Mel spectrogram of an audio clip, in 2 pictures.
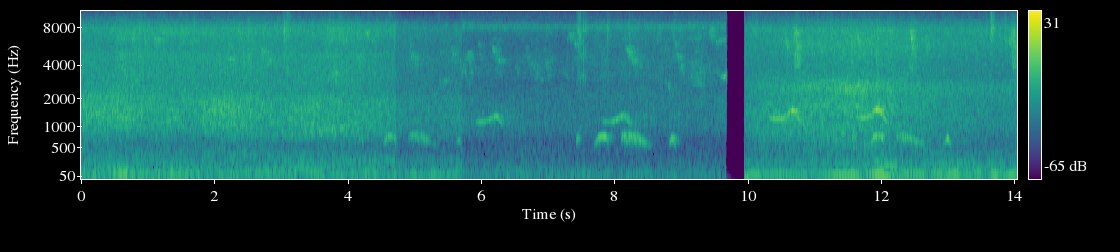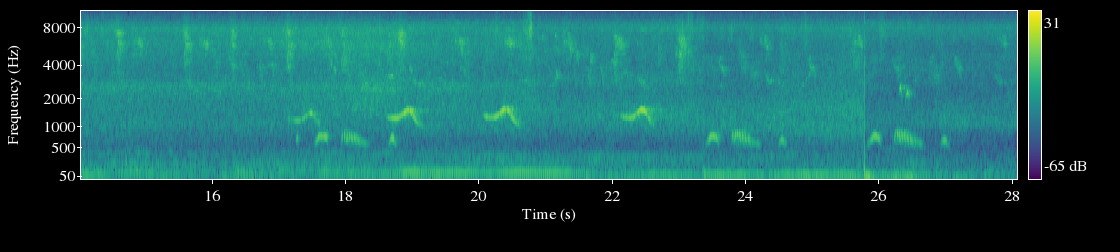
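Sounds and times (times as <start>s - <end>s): dove cooing: 4.2s - 6.3s, 7.4s - 9.0s, 11.6s - 13.3s, 17.1s - 19.3s, 20.0s - 20.8s, 22.0s - 27.5s.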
